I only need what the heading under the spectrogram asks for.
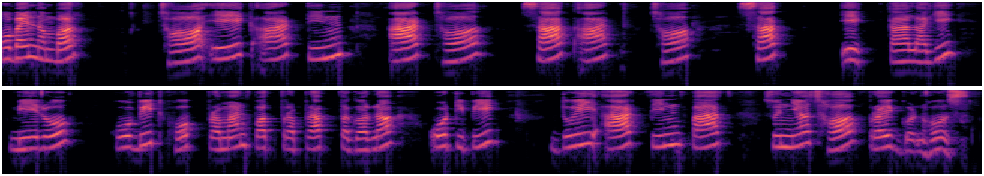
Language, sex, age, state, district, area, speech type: Nepali, female, 45-60, West Bengal, Kalimpong, rural, read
